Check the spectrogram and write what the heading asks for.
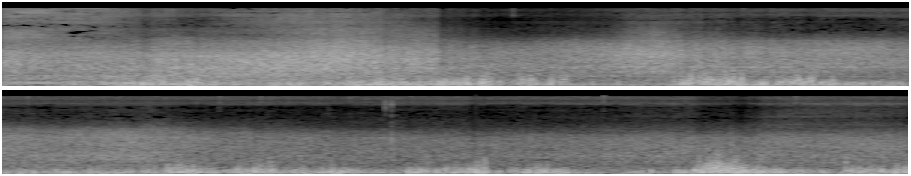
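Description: Wind buffeting the phone's microphone in uneven gusts, a rumbling rush that swells and fades over the seconds.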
